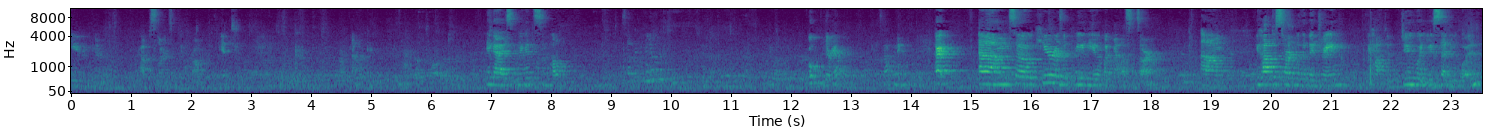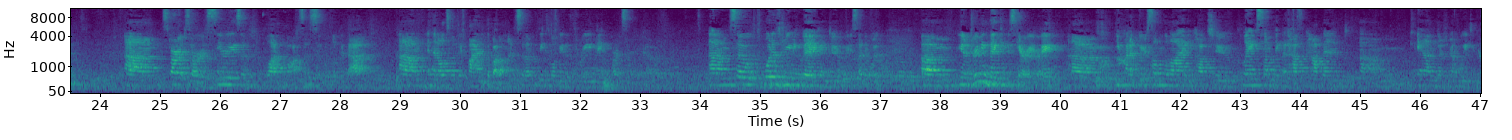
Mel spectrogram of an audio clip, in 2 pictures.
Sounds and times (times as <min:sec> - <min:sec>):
Speech: 0:00.0 - 0:03.3, 0:04.5 - 0:08.4, 0:09.2 - 0:23.6, 0:24.4 - 0:33.4, 0:34.1 - 0:47.0.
